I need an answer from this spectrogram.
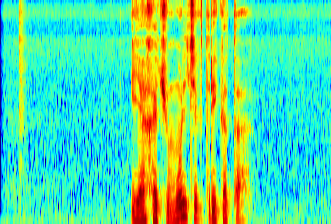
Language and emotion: Russian, neutral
